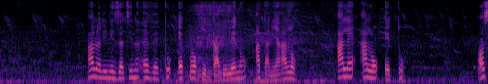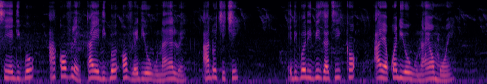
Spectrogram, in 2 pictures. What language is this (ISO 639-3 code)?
kpo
